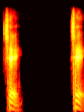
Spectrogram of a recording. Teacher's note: los sordos te dice las cuerdas vocales están relajadas y no vibran · te vas a dar cuenta que tu cuerda vocal no está sonando no está vibrando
